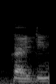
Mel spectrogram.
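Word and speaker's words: chitin: काइटिन या चिटिन बोलते हैं। काइटिन और चिटिन जैसा प्रोनाउंसिएशन हो।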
